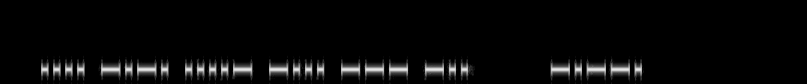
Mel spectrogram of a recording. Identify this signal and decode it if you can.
Morse code, heard as a keyed tone, about 20 wpm, 700 Hz. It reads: HC4BOD <KN>
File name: UK MASTER QSOs TRAINING / 20WPM / UK MASTER QSOs 0050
